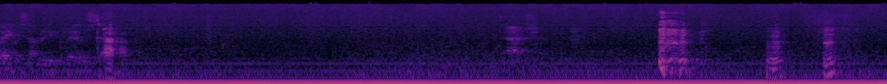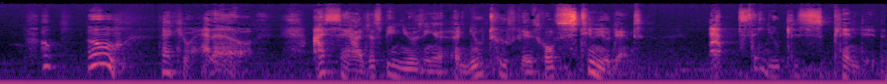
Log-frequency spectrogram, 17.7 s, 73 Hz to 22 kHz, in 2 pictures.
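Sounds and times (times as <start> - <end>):
steady low electrical hum: 0.0 - 17.7
short soft coughs or throat-clearing: 6.6 - 7.2
speech: 12.1 - 15.4, 16.3 - 17.7.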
